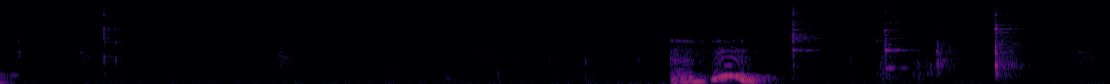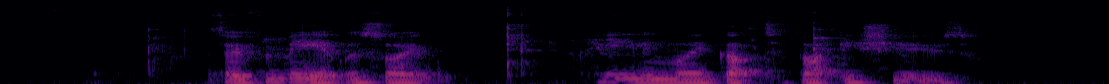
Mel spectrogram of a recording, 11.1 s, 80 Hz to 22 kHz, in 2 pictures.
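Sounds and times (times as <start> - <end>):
person humming: 3.3 - 4.0.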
